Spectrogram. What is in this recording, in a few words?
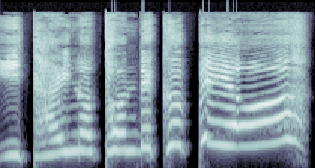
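heal, Japanese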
